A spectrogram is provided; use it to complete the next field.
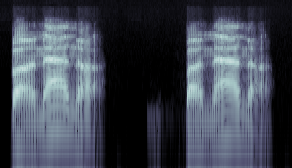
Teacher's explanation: the second syllable is stressed we need to put some um some force on it · one and syllable three they're like quick and they're short um the second one in the middle is longer and higher · the first and the third syllables are reduced and sound like ah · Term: unstressed syllables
